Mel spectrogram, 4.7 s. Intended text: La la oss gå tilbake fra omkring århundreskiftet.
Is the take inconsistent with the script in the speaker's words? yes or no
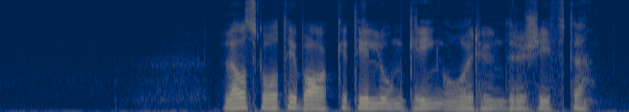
yes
